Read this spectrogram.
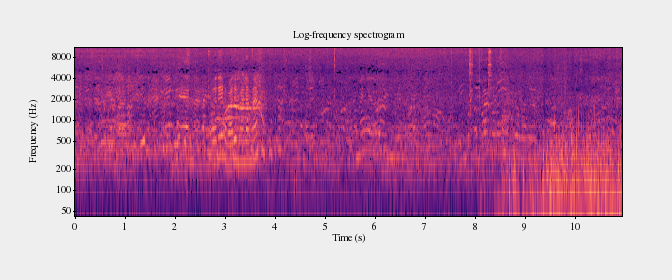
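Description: A crowd of women chatter and talk loudly close by.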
